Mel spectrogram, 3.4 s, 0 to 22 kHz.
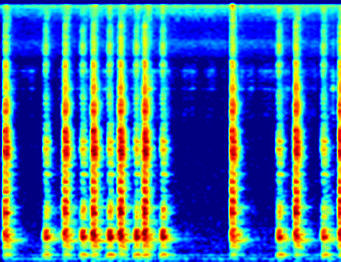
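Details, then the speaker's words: Technics SL-D202 turntable, auto-return/stop: sharp irregular clicks in quick bursts as the solenoid fires, but the arm doesn't move. Auto-return solenoid not working. "I think I can hear it firing, but it's not doing anything. So, we'll check that out as well."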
